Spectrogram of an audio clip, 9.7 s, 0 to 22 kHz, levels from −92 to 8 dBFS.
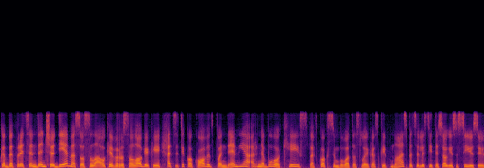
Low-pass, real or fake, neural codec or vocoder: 7.2 kHz; fake; codec, 16 kHz, about 1 kbps, DyCAST, with the encoder's durations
